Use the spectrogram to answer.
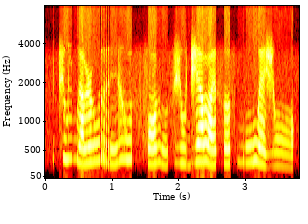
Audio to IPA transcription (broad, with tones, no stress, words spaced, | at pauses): t͡ʃu˦˥ʎbɛ˩˧lˠ ɭo̤˦˥re̤˨˥ ɣu˦˥θ fɔ˩˧ ðo̤˩˧θʒu˧˩d͡ʒɛ˦˥ lˠɛ˩˧θɤ˨˥θ bo̤˦˥wɛ˧˩ ʒɔ̤˧˩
